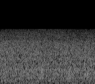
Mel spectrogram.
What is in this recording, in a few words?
smoke burn; SpecOps2 MPlayer Demo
